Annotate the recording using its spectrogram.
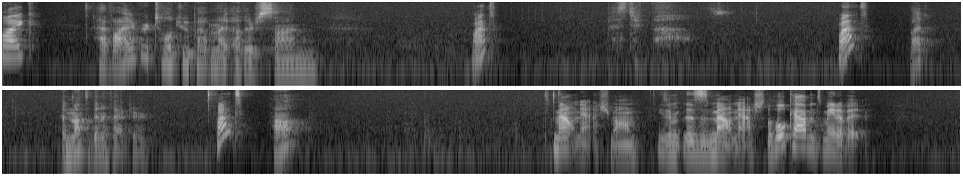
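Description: A young woman speaks with animation in a playful character voice, close to a microphone.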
